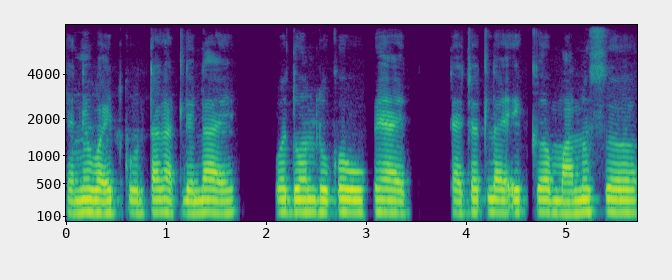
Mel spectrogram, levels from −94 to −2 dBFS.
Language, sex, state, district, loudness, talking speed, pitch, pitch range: Marathi, male, Maharashtra, Dhule, -15 LUFS, 135 wpm, 140 Hz, 135-140 Hz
